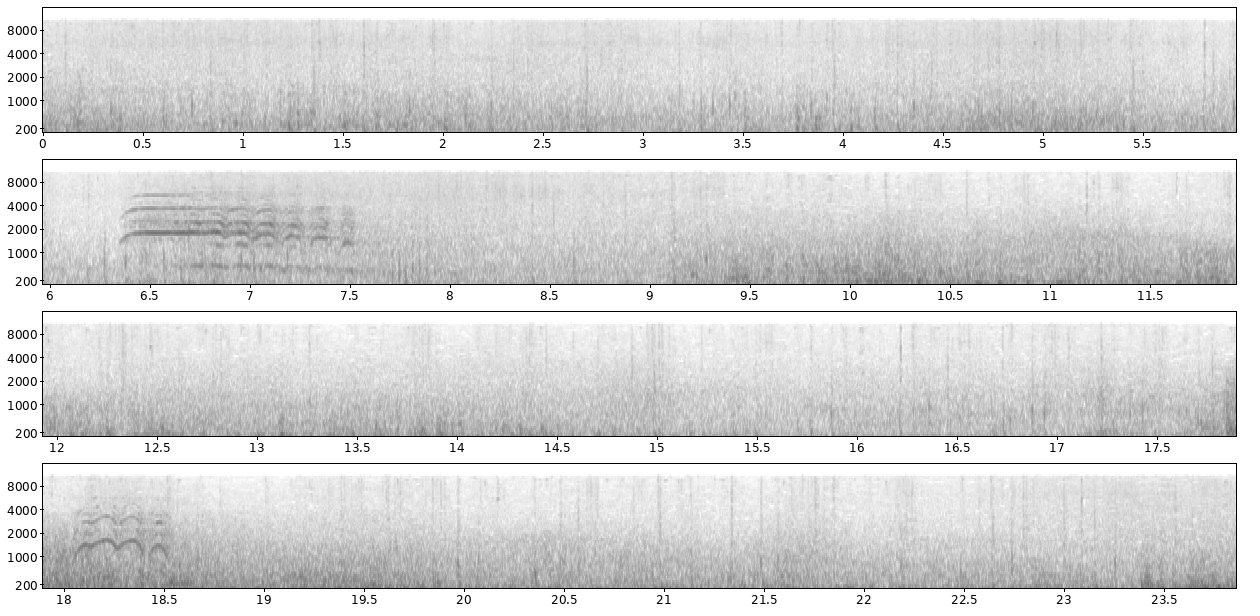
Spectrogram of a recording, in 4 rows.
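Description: Geralt's horse Roach in The Witcher 3, with steady galloping hoofbeats in the rain and two short whinnies breaking through, the second near the end, all over a constant wash of rainfall.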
